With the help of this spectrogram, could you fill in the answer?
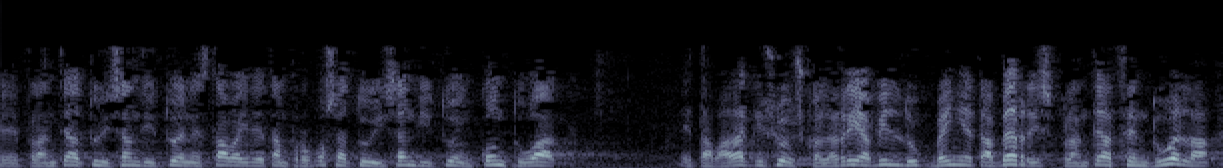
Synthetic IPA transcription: plant̪e̞at̪uisand̪it̪ue̞ne̞st̪aβajðe̞t̪ampɾo̞po̞sat̪uisand̪it̪ue̞ŋko̞nt̪uak | e̞t̪aβað̞akisue̞wskale̞riaβild̪uk̚bejɲe̞t̪abe̞risplant̪e̞at͡se̞nd̪ue̞la

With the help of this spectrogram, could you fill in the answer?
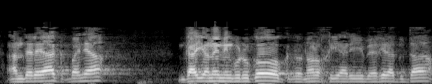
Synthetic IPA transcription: and̪e̞ɾe̞akbajɲa | ɡajo̞ne̞niŋɡuɾuko̞kɾo̞no̞lo̞ɣiaɾiβe̞ɣ̞iɾat̪ut̪a

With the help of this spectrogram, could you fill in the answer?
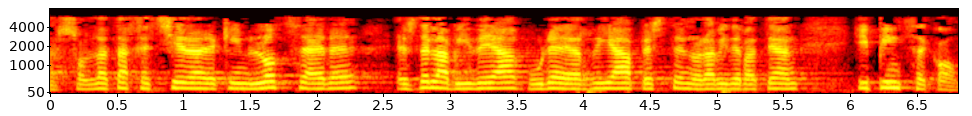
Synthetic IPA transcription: so̞ld̪at̪aʝet͡sie̞ɾaɾe̞kinlo̞t͡seaeɾe̞ː | zd̪e̞laβiðe̞aɣuɾe̞ːriabe̞st̪e̞no̞ɾaβiðe̞β̞at̪e̞an | ipint͡se̞ko̞

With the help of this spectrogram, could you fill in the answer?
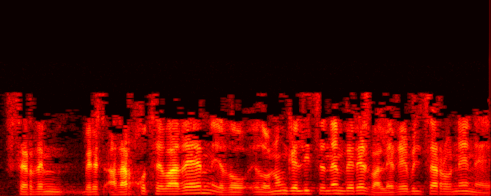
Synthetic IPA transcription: se̞ɾðe̞m | be̞ɾe̞sa̰ðaɾxo̞t͡se̞βaðe̞neðoe̞ðo̞no̞ŋɡe̞ld̪it͡se̞nd̪e̞mbe̞ɾe̞zβale̞ɣ̞e̞βilt͡saro̞ne̞n

